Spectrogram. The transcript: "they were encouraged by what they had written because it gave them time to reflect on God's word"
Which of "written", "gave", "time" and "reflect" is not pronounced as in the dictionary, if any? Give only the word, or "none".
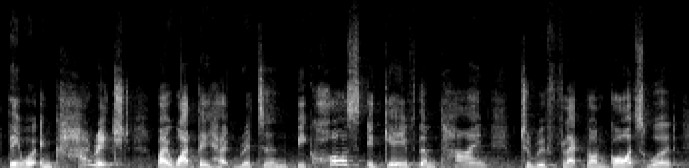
none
